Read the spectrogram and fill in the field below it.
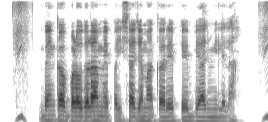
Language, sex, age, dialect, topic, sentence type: Bhojpuri, male, <18, Western, banking, statement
